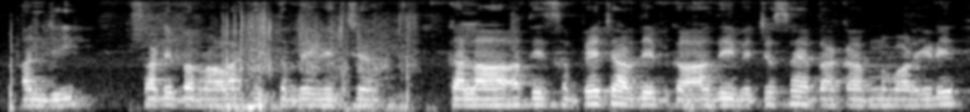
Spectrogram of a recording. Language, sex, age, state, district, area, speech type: Punjabi, male, 45-60, Punjab, Barnala, rural, spontaneous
